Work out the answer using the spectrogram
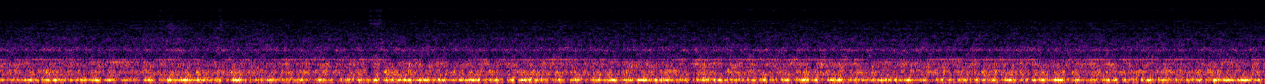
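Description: Vehicle engine idling, heard from inside the cabin as a steady hum.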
